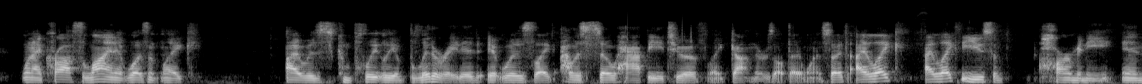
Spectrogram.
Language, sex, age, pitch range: English, male, 20-39, 95-105 Hz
